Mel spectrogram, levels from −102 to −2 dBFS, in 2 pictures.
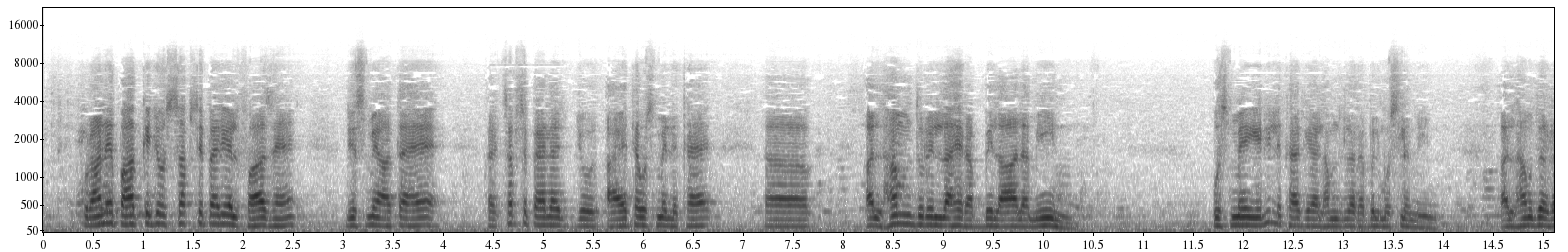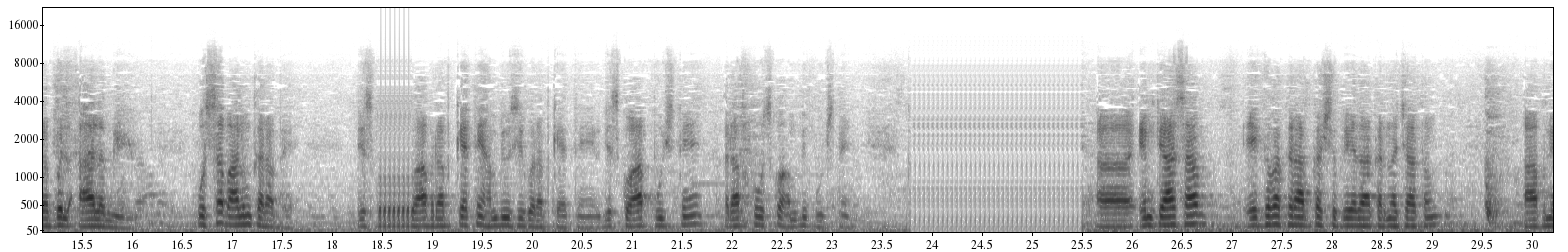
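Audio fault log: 18.48–18.81 s, system hang loop: a brief machine-gun stutter as one 46 ms slice repeats seven times at 21.5 Hz. The system stalled while the hardware kept replaying its ring buffer, which fits a 2048-sample buffer. Essentially no audio is lost.
23.82–25.50 s, system hang loop: a longer rattling stutter, the same 46 ms piece cycling 36 times at 21.5 Hz. A second freeze left the sound hardware looping the same 2048-sample buffer until the system recovered, with essentially no audio lost.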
